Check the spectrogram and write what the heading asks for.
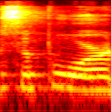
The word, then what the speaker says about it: support: little note that says pronounce support rhyming with border. Okay, leaving her borders all to support us.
